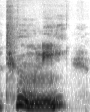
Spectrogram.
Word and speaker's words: toonie: It's just the fact that it rhymes with loony, and there's two of them, $2 meaning toonie.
